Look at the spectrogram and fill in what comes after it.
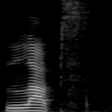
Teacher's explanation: uma sílaba tônica é o lá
